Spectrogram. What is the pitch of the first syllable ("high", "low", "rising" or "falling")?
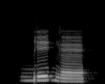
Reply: high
